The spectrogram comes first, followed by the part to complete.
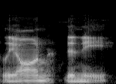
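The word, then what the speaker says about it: Léon Denis: Here's Leon Denis, Leon, Leon Denis, Denis, how it's pronounced.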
